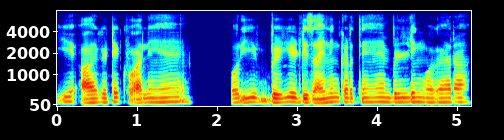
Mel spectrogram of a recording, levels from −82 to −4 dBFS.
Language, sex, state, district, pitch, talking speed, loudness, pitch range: Hindi, male, Uttar Pradesh, Jyotiba Phule Nagar, 135 Hz, 140 wpm, -18 LUFS, 135-140 Hz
